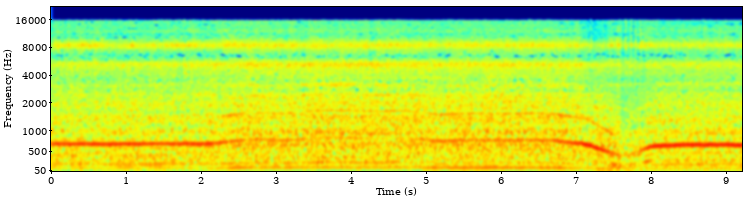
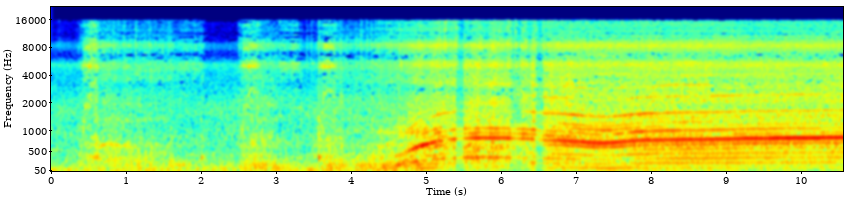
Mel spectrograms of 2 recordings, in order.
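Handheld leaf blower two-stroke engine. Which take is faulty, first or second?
first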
